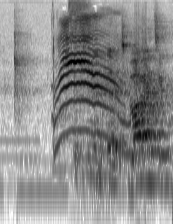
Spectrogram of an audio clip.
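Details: Kitten giving a single high, drawn-out meow that rises and then falls, with rich harmonics, after a moment of quiet indoor background.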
